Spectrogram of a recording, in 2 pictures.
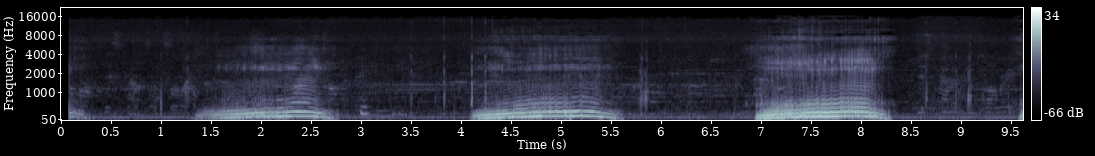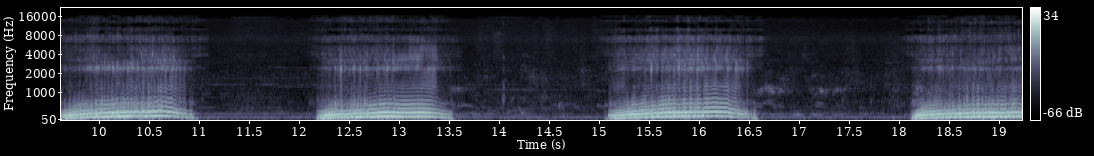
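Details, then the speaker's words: Adult man (father) snoring loudly in sleep, audible from another room, labelled sleep apnea: loud, regular, rumbling snores on each inhalation, about 22 a minute, likened to a shaver or a pig. "My dad's snoring like a shaver or a pig. He's so loud. I can hear him from the living room."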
